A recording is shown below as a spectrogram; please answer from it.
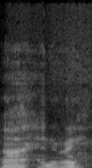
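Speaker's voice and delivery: disappointed, let-down, dismissive tone. Answering another speaker about a game boss fight, disappointed. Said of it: "You sound disappointed".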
